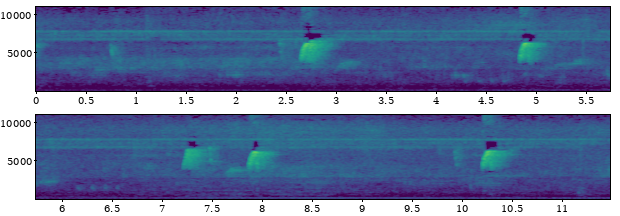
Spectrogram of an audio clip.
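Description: A bird giving a short, sharp, high chirp again and again, about every two seconds, five times in all, with two in quick succession near the middle. Behind it runs a faint steady high whine.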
